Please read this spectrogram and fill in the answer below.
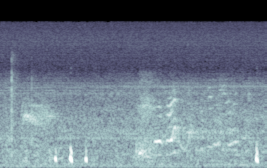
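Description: Three short low laughs about a second in, then a child's faint high voice.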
